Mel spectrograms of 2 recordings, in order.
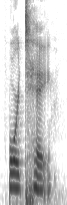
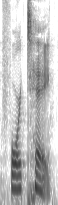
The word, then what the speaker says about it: forte: Now, the second one, which is a common word, and it's mispronounced all the time, is forte. We've been saying forte. How you actually say it is fort.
